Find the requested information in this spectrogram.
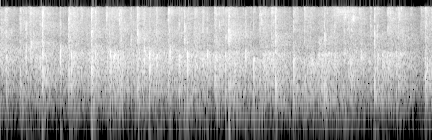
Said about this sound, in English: Give these ladies a round of applause, okay?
